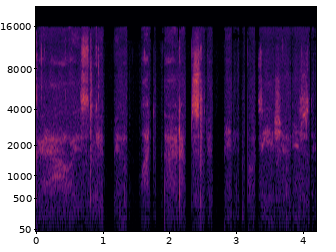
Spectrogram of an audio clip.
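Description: A person whispering in short breathy phrases.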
